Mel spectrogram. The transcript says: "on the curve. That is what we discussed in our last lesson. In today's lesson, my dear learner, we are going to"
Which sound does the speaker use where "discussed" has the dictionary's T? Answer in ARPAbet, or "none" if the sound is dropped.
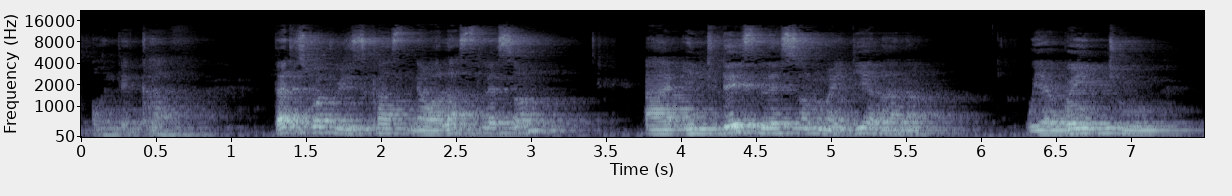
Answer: T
